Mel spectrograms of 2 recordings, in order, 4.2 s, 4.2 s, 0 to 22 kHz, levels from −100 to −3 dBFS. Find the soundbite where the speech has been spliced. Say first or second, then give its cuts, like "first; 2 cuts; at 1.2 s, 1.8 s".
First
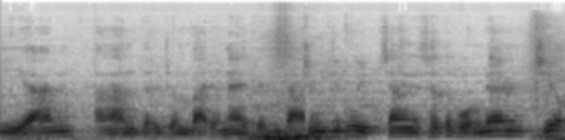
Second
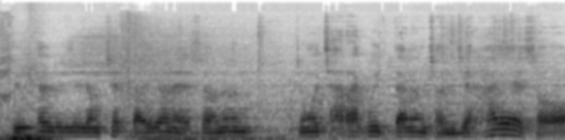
first; 1 cut; at 2.3 s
